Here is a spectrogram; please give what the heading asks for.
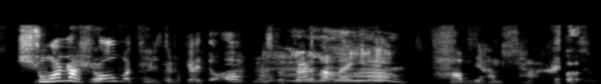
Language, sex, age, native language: Icelandic, female, 14, Icelandic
